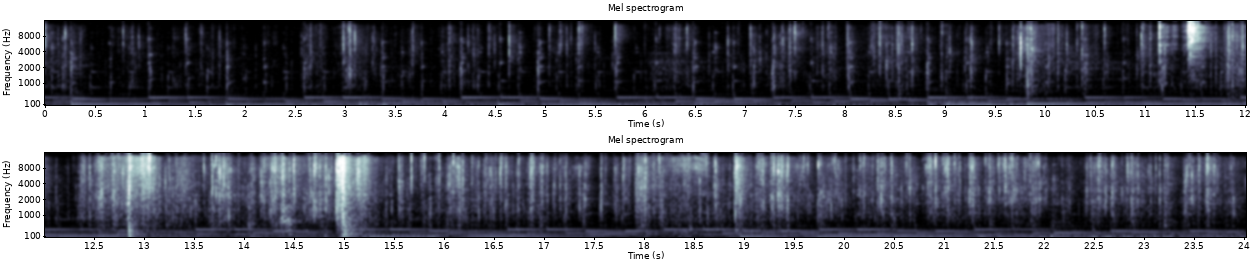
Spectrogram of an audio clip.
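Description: Crinkling and crumpling plastic as the seal is opened on a replacement HEPA filter for a Bardi smart air purifier, a long continuous rustle with many sharp cracks and thunks scattered throughout and a brief louder burst midway.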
